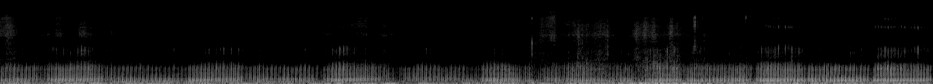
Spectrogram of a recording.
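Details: Baby kitten purring steadily: a low, continuous rumble that swells and eases in a regular rhythm with each breath, roughly once a second, with faint scattered crackles and soft ticking higher up in the second half.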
